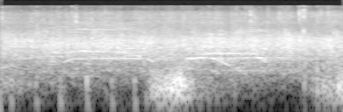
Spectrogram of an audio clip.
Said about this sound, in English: Somebody clap your hands to the one right now.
